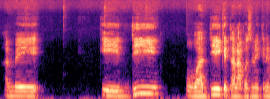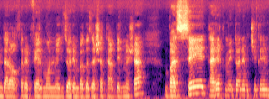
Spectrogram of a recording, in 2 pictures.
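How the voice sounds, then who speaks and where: Male English teacher, Dari accent, mid-pitched, switches between slow drilled examples and quick explanation. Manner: asks and answers his own questions. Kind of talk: explaining a textbook lesson.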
